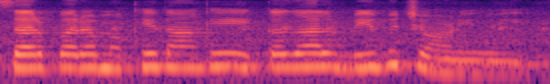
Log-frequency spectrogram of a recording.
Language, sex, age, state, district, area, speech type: Sindhi, female, 45-60, Maharashtra, Thane, urban, spontaneous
